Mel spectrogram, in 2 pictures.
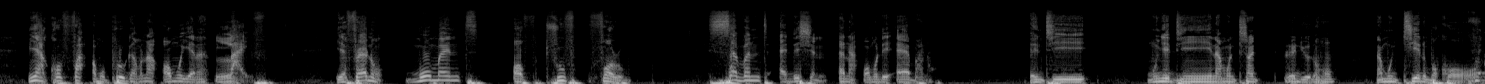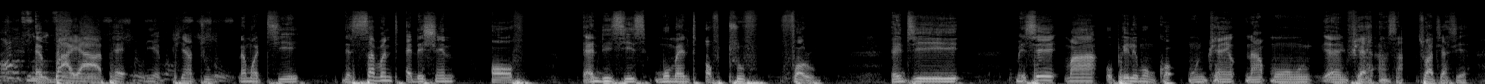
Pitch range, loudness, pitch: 95-130 Hz, -29 LUFS, 115 Hz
